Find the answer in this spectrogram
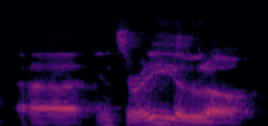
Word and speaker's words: Inzirillo: We have Inzirillo. Inzirillo. There we go. That's better. It should be pronounced in the Italian dialect there.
